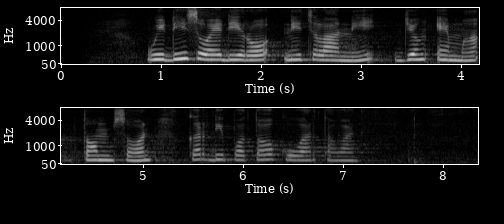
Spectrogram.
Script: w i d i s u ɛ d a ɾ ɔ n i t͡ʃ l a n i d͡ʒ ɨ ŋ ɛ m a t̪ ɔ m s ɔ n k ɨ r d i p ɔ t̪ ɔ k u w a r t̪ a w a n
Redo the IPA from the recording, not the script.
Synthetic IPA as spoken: w i d i s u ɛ d i ɾ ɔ n i t͡ʃ l a n i d͡ʒ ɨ ŋ ɛ m a t̪ ɔ m s ɔ n k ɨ r d i p ɔ t̪ ɔ k u w a r t̪ a w a n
